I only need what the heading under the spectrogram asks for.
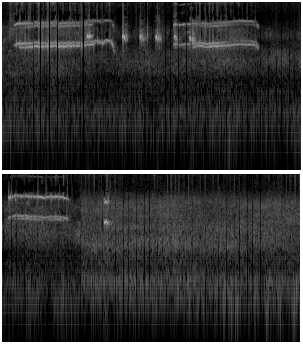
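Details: Bald eagle nest in Southwest Florida, early morning in February, with a female feeding a chick rabbit brought by the male: long high level whistles, then a quick run of short peeps, another whistle, then quiet.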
